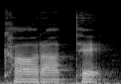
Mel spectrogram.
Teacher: the syllables in japanese are said in a monotone voice unlike chinese and some other languages japanese is not a multi-tonal · Unlike Chinese and some other languages, Japanese is not a multi-tonal language, so its words are best pronounced with equal emphasis on each syllable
